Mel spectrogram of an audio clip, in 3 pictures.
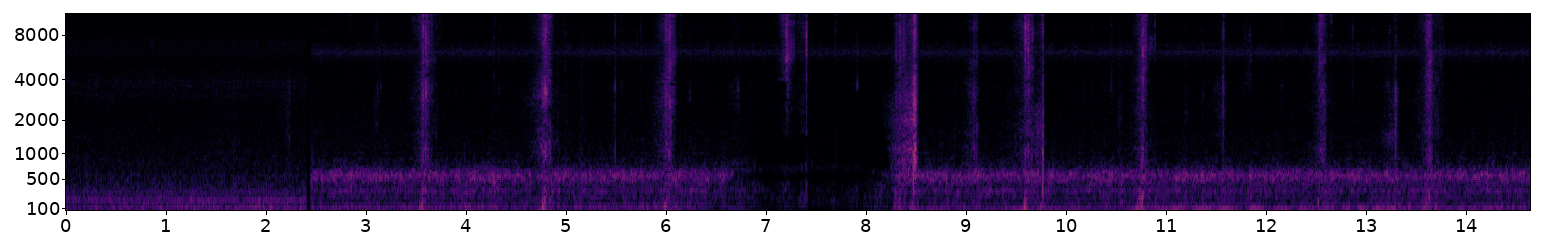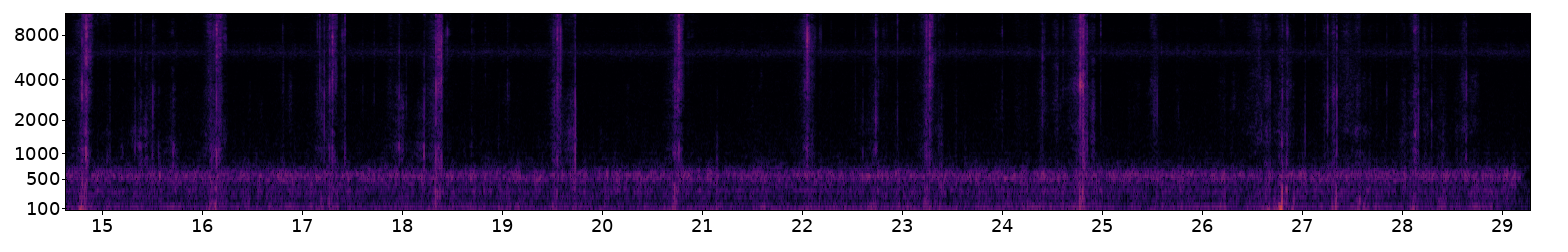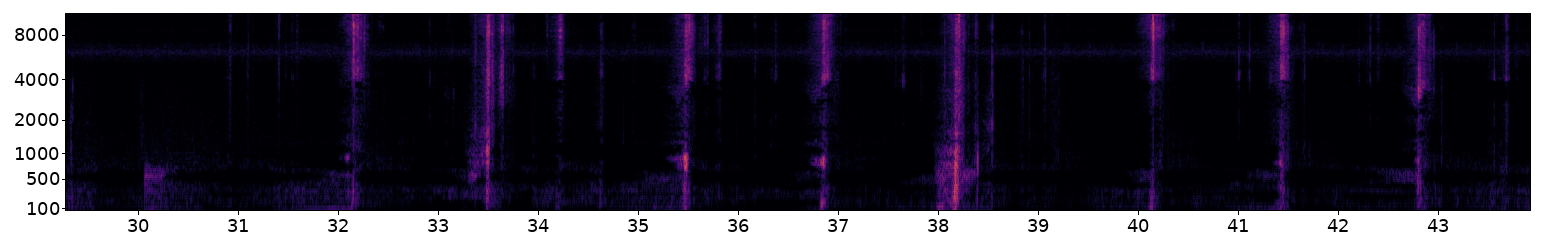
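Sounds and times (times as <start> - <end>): faint steady hum: 0.0 - 33.0.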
